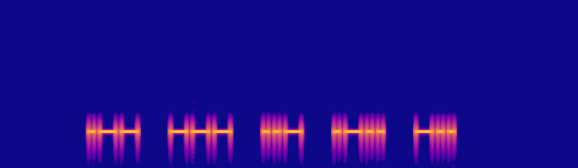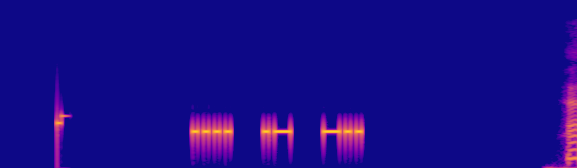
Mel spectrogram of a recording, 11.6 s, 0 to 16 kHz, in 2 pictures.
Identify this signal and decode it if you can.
Morse code, heard as a keyed tone, about 22 wpm, spaced as for 16 wpm, 690 Hz. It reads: WOULD HAD
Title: 2x Character Spacing - Top 100 Words - 22wpm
